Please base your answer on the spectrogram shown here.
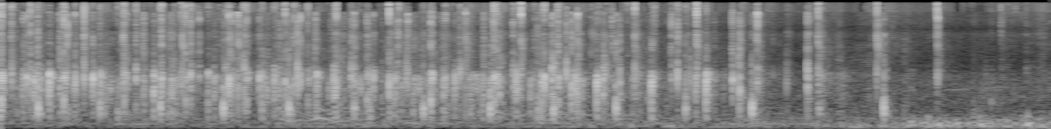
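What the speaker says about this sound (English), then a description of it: "Give a round of applause to Anna and Matthew, please." An audience claps at an event, many hands producing a busy, crackling burst that holds steady for several seconds before thinning out and fading near the end.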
